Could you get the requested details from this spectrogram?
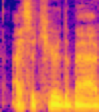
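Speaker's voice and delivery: ordinary delivery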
